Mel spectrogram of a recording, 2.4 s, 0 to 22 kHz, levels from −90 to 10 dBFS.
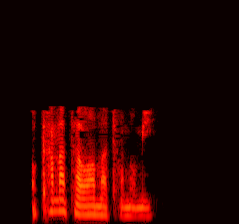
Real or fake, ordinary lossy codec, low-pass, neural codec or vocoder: fake; MP3, 16 kbps; 3.6 kHz; codec, 16 kHz, 1.1 kbps, Voila-Tokenizer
